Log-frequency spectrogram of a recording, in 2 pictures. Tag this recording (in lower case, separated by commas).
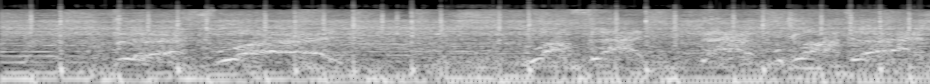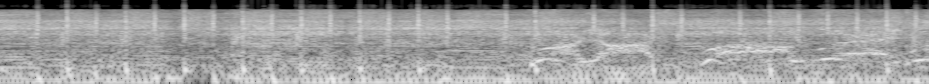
music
